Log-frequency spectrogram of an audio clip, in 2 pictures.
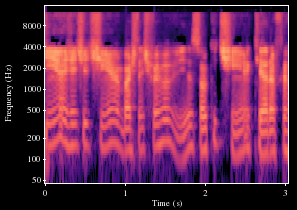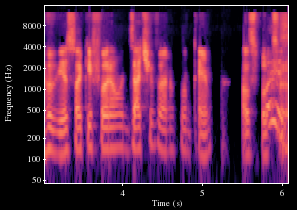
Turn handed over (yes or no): yes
